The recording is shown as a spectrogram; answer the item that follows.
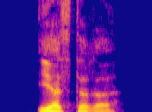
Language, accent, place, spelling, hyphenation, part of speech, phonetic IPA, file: German, Germany, Berlin, erstere, ers‧te‧re, adjective, [ˈʔɛɐ̯stəʁɐ], De-erstere.ogg
- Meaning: 1. former (first of aforementioned two items) 2. first (first of aforementioned three or more items)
